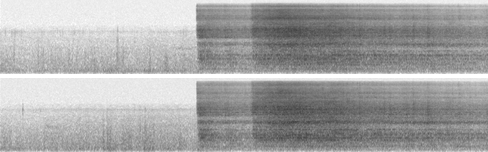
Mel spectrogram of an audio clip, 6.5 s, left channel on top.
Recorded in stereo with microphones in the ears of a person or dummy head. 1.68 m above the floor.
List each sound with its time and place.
2.6 s a hiss: 20° left (ahead or behind), 1.4 m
